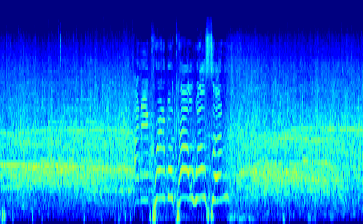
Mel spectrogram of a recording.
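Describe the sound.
A live audience applauds the evening's guests steadily, a dense wash of clapping that runs the whole time, while a voice calls out over it with rising, emphatic intonation in the middle.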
